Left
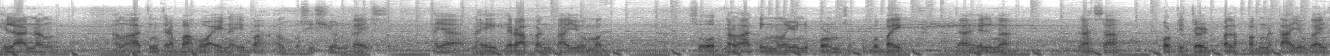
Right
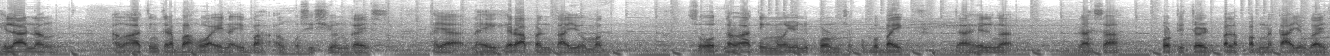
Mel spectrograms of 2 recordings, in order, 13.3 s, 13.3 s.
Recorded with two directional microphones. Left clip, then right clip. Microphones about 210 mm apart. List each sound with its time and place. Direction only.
0.0 s speech: 20° right (ahead or behind)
